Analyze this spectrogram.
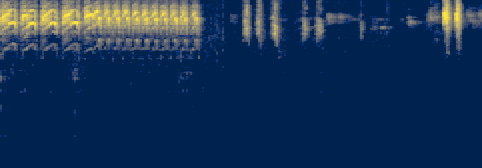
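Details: Female sunbird in breeding condition calling to stimulate males: a two-second run of rapid, high, thin looping notes, followed by scattered short high chips and a brief faint whistle.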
